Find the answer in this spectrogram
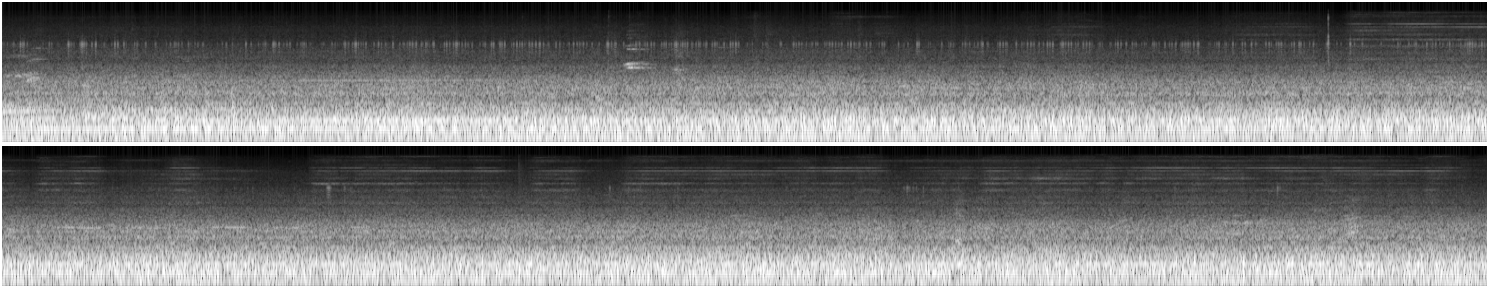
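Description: Diesel passenger train running along the line, heard from inside the carriage: a steady low rumble and hum of engine and wheels on the rails. From about halfway through, a faint high-pitched wheel squeal comes and goes.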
